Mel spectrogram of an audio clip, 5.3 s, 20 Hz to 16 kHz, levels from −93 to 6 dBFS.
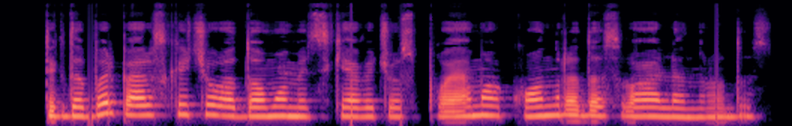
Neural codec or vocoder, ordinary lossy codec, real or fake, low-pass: none; MP3, 96 kbps; real; 14.4 kHz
